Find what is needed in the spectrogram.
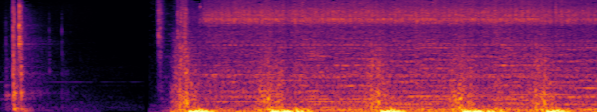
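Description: A brief sharp sound right at the start, a second of silence, then cinematic ident music swells in about a second in, loud, with deep rumbling bass.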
